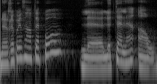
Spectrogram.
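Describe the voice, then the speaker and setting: At a very slow pace, a man speaks in a dark, mellow tone with very wide pitch swings. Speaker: podcast co-host. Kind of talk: casual chat.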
